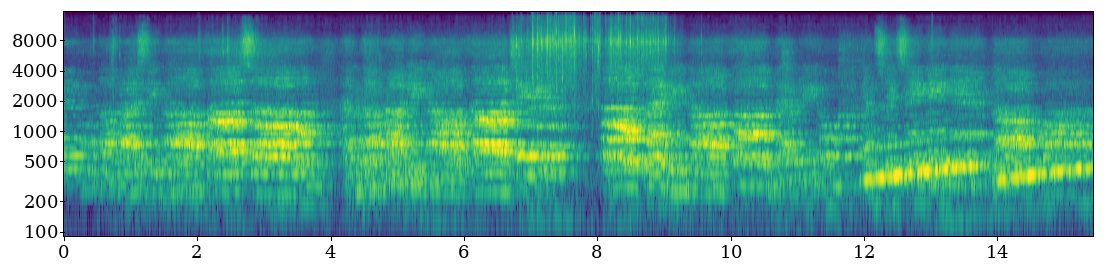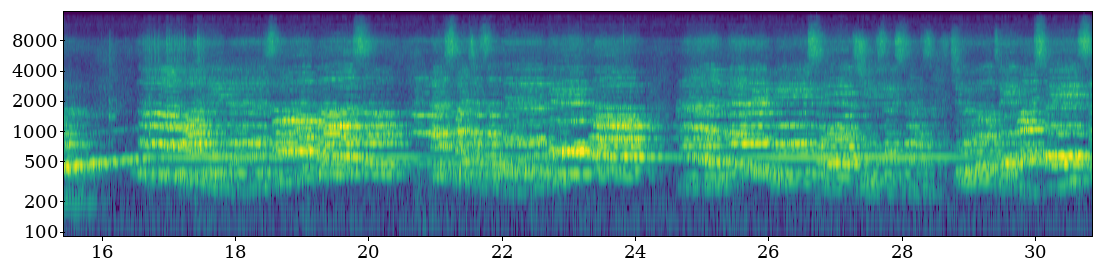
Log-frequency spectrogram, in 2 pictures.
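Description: Mixed-voice choir singing: a small group of young male and female voices at first, then a full school choir partway through, with held notes and rising glides. A brief hiss about seven seconds in.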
